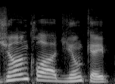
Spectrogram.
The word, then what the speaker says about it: Jean-Claude Juncker: And then, this is funny, under the headline, Doing the Right Thing, we read, as Jean-Claude Juncker, is that how you pronounce it, Prime Minister of Luxembourg? – Yes.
